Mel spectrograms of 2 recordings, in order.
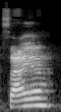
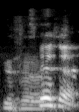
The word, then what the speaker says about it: SZA: And I'm going to pronounce her name. Is it SZA? Saya? SZA. SZA.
